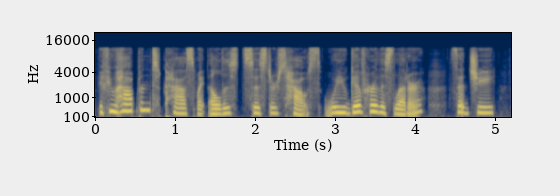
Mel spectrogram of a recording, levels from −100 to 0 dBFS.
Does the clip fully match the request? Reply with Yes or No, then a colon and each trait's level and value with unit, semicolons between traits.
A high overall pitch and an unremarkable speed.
Yes: high, 240 Hz; average, 195 wpm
